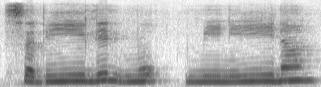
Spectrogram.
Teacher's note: یا مدہ ہے دونوں جگہوں پہ، سبی میں بھی مؤمنی میں بھی 2 کاؤنٹ کیجئے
